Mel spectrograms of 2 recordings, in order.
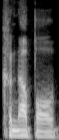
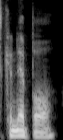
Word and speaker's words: Knueppel: a deceiving name because it looks like it should be Kiple, but it's Canipple.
